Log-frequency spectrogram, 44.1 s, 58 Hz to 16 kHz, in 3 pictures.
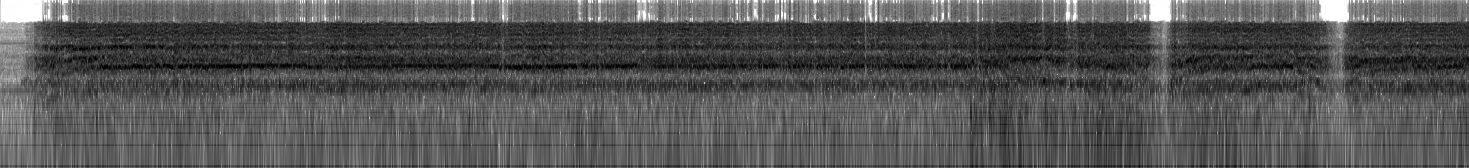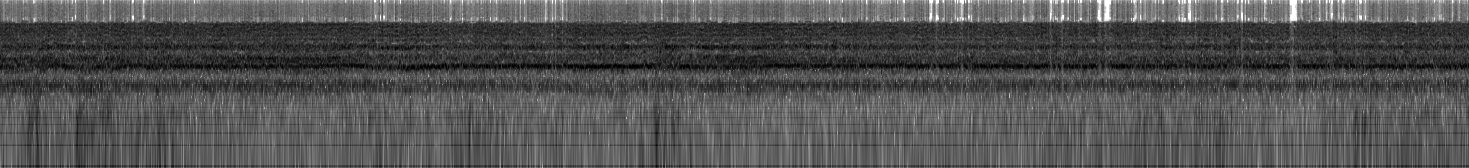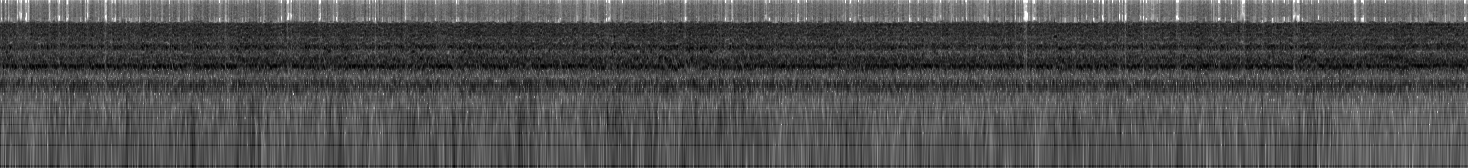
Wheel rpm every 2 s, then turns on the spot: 70, 220, 220, 230, 230, 220, 160, 200, 220, 220, 220, 230, 230, 240, 230, 230, 230, 230, 230, 230, 230, 230.
12-14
